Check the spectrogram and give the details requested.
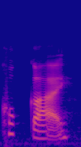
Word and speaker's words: kokkai: is pronounced Kata it's not pronounced katsda it's pronounced Kata and this becomes in romanization k-a-t-t-a or this word kokkai is k-o-k-k-a-i but when that small precedes a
